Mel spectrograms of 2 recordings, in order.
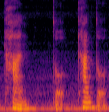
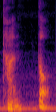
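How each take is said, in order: First: "canto" with the weight on "can", soft "to"; stress on CAN. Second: "canto" rising onto a stressed final "to". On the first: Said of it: "the stressed syllable is can". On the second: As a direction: say "canto" as can-TO. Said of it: "the stressed syllable is to". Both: Shown as a demonstration.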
